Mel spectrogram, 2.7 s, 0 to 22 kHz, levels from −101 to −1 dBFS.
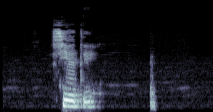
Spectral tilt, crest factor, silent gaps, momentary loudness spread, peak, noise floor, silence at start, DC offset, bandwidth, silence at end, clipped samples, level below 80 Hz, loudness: -4.5 dB/octave; 20 dB; none; 24 LU; -2 dBFS; -72 dBFS; 0.65 s; under 0.1%; 9 kHz; 0.75 s; under 0.1%; -66 dBFS; -16 LUFS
